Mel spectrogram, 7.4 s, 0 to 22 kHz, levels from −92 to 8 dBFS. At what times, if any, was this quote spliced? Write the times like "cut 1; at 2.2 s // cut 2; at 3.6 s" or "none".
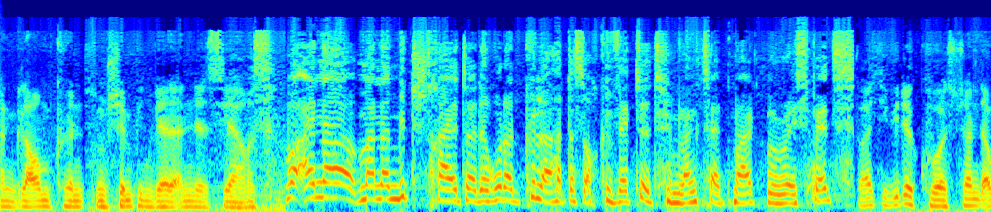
cut 1; at 6.4 s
